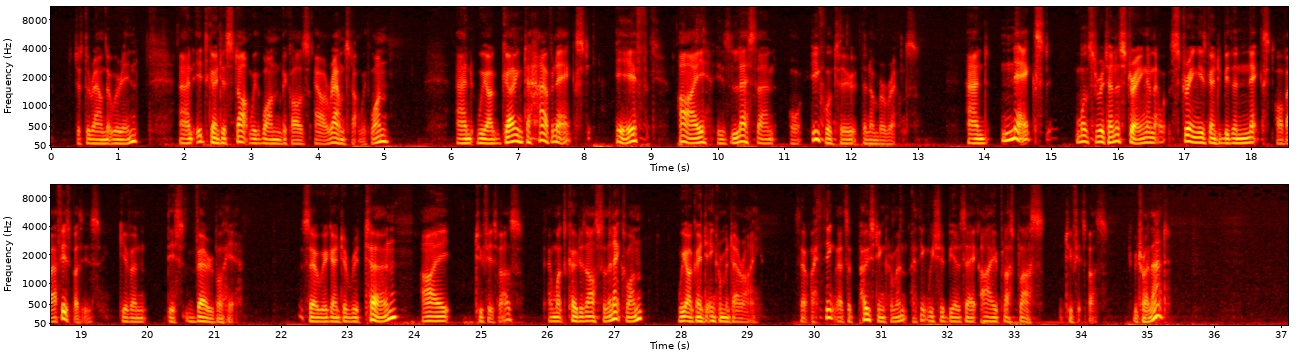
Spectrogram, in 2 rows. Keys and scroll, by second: 13.0 Tab, 35.6 ctrl+r.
